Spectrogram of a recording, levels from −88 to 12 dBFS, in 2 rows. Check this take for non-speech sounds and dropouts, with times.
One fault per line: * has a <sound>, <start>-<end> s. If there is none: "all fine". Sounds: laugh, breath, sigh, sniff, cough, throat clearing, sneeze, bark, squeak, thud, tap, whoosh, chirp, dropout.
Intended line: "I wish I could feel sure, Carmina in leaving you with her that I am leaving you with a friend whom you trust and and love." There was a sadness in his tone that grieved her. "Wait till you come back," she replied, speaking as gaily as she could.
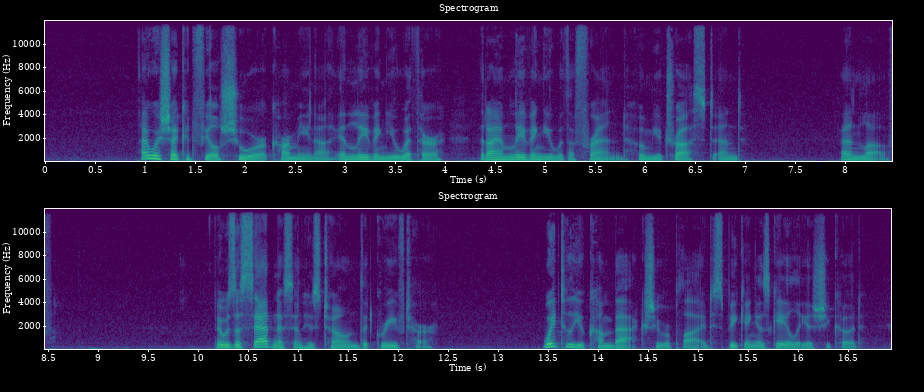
all fine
